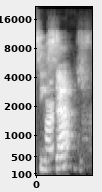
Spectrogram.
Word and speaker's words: CISA: Am I saying it correctly? It's CISA.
